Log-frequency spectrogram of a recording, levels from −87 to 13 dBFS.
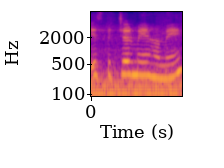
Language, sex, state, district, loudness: Hindi, female, Uttar Pradesh, Varanasi, -14 LUFS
